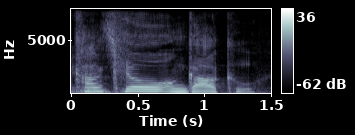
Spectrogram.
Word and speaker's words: Kankyo Ongaku: Anyway, basically, Kankyo Ongaku.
